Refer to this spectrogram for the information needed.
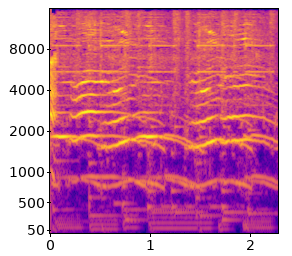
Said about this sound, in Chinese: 另一只彩蛋在发出喵喵叫声的动物旁边，喵喵。 哪个动物的叫声是喵喵？耶，是猫咪！ 看，小猫咪。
